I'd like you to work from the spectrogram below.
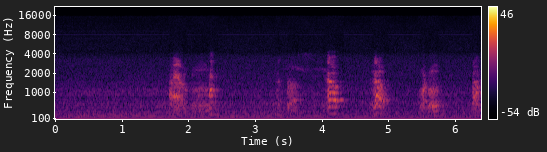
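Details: Outdoor pet macaw rehearsing phrases like come here and stop it; a run of six or seven clipped raspy calls spaced under a second apart after a quiet start, over a low background hum.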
